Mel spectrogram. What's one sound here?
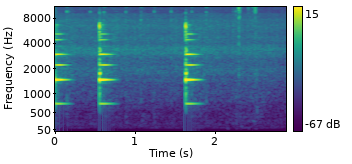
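A short electronic chime pings several times.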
